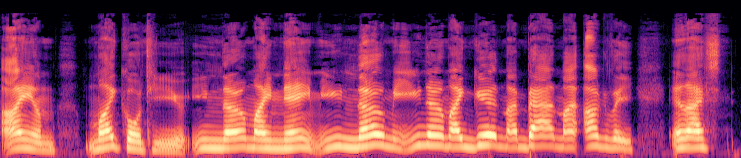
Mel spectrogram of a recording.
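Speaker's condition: Cerebral palsy; slurred speech

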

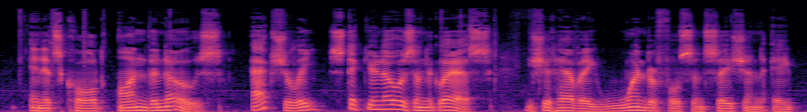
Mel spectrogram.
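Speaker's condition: No condition

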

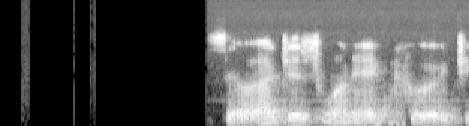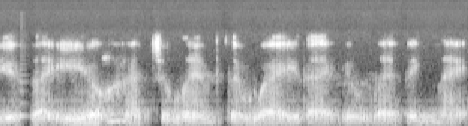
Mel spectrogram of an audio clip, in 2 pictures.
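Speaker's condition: Cerebral palsy; age 32, wheelchair user

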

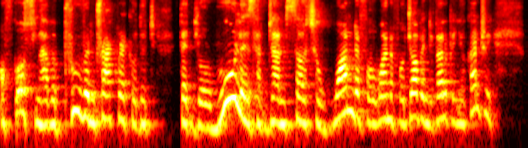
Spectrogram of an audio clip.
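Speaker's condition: No condition

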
